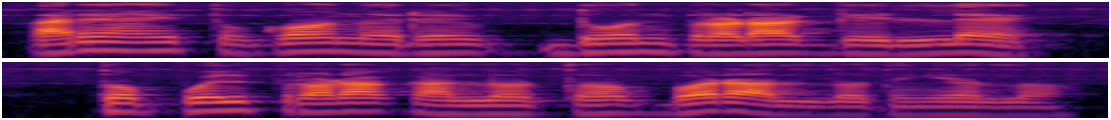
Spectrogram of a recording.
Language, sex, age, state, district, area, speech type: Goan Konkani, male, 18-30, Goa, Salcete, rural, spontaneous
